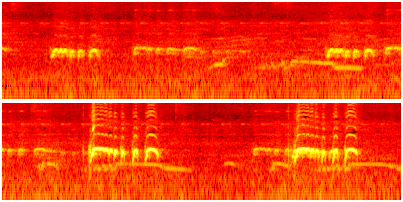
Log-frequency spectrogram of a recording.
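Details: Melodious song of a local zebra dove: soft purring trilled coos build into two loud phrases of clipped stuttered notes ending in a rolling trill, with a quieter second dove cooing lower.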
